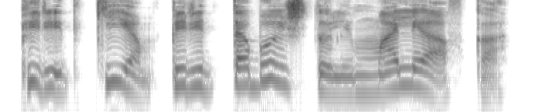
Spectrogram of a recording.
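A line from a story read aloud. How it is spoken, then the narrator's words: Angry voice. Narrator (Russian): Голос Коли звучал зло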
